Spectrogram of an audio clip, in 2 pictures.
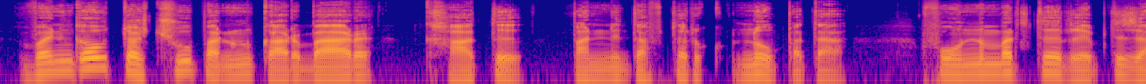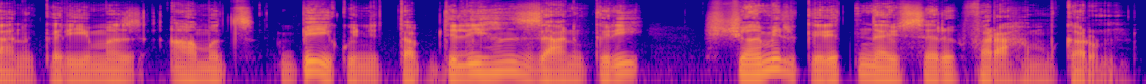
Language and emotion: Kashmiri, neutral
